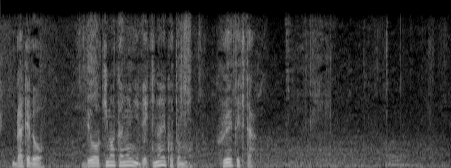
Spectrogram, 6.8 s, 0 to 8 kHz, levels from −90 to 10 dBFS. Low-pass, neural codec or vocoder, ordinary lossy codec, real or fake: 7.2 kHz; codec, 16 kHz, 4 kbps, FreqCodec, larger model; none; fake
